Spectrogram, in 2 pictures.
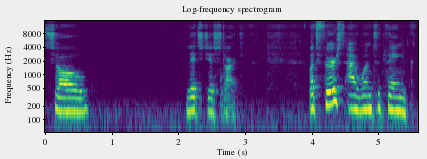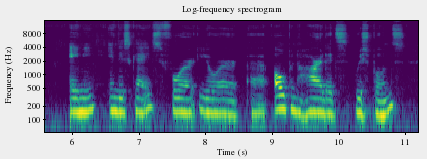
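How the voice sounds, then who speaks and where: A woman's very deep, low voice with a Dutch accent, dark and mellow in tone, somewhat breathy, at a very slow pace with long, frequent pauses. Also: ordinary pitch variation. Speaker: spiritual healing vlogger. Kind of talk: personal testimony vlog. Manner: halting, many fillers.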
